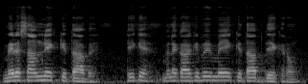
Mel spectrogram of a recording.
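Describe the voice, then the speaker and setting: A man teaching Arabic grammar in a classroom lesson, reciting lists of rules slowly and repeating them, and checking in often as he explains. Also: on the high side, a little hiss or hum. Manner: explains patiently with frequent check-ins.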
